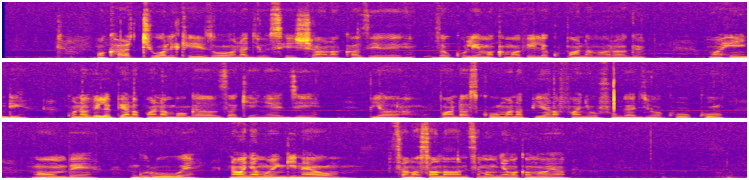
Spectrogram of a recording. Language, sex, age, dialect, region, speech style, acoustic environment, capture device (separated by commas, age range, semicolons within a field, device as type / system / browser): Swahili, male, 25-34, Kenya - Mombasa, Kenya, happy; nervous, silence, desktop / Windows / Chrome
